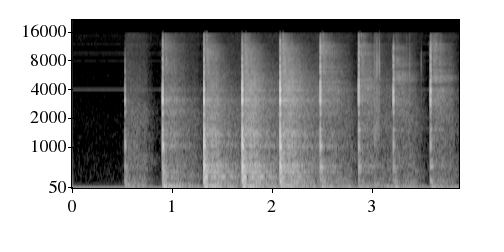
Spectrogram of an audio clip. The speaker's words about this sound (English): you know, like if you're at home and you're going to like hang a heavy picture on your wall, he's going to drive a nail first just straight into the drywall. And I want you to listen to the sound.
